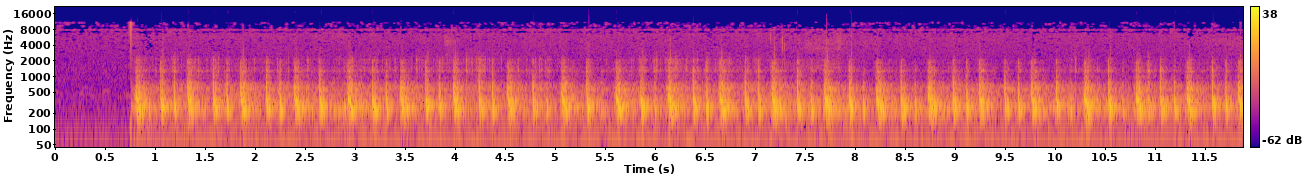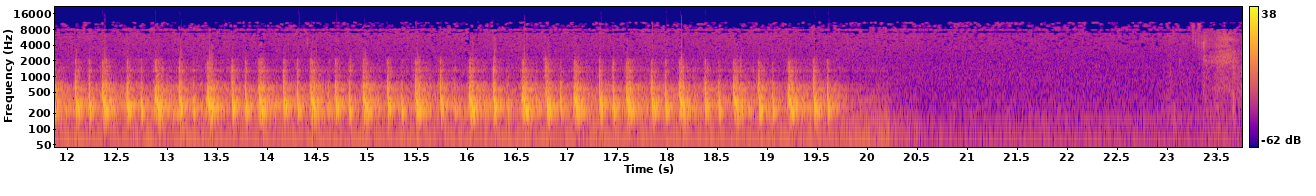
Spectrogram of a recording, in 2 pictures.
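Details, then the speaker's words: Mitral regurgitation, large regurgitation with important rapid filling: left-sided third heart sound (protodiastolic gallop), not by itself indicating left ventricular failure. "cuando la regurgitación es grande y el llenado rápido importante se oye también un tercer ruido izquierdo como galope producto diastólico que no indique insuficiencia del ventrículo izquierdo salvo que se haya agregado el fallo de bomba escuchémoslos"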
